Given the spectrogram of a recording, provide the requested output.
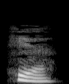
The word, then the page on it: here: British English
